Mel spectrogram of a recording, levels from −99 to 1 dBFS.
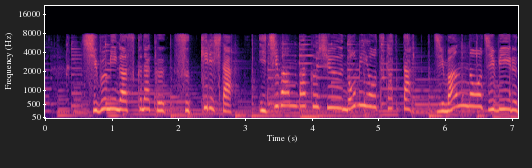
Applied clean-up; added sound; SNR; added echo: none; none; none; none.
